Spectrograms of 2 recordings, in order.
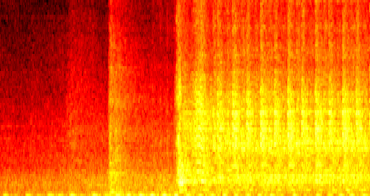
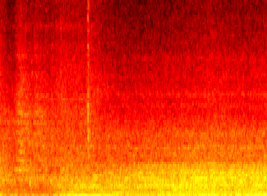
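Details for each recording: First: Proton Wira no-start: steady starter churning about three turns a second with a hiss, engine never catches; no spark reaching it, traced to a faulty ignition switch. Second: Proton Wira after its faulty ignition switch was replaced: the engine catches promptly and builds into a steady, even idle with no stumbling; a clean, healthy start.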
